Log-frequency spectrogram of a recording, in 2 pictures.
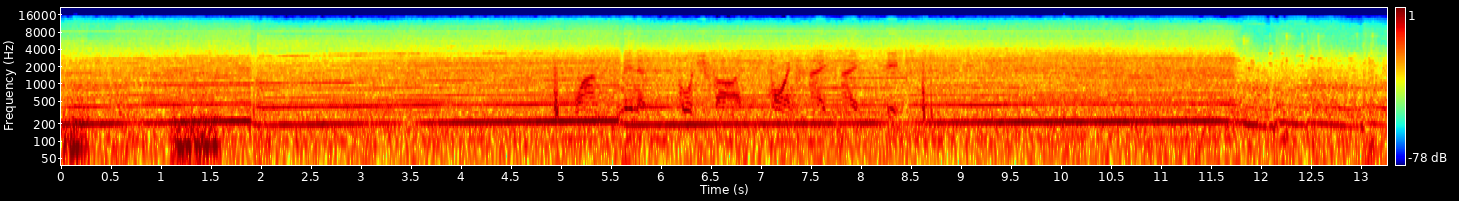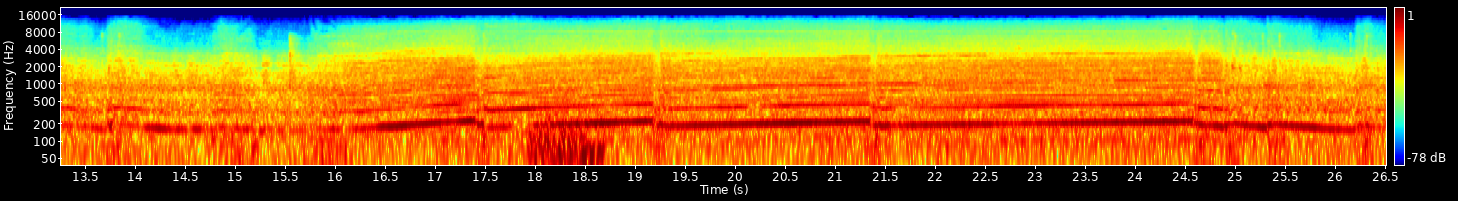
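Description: A racing car engine roars at high revs and shifts up through the gears.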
